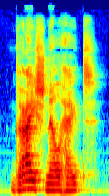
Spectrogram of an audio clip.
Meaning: rotational speed
- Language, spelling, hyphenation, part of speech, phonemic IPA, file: Dutch, draaisnelheid, draai‧snel‧heid, noun, /ˈdraːi̯ˌsnɛl.ɦɛi̯t/, Nl-draaisnelheid.ogg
